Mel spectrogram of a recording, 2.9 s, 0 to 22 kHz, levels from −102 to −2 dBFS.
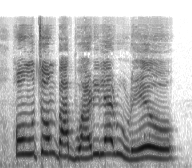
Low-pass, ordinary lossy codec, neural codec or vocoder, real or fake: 14.4 kHz; none; none; real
